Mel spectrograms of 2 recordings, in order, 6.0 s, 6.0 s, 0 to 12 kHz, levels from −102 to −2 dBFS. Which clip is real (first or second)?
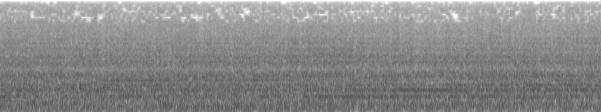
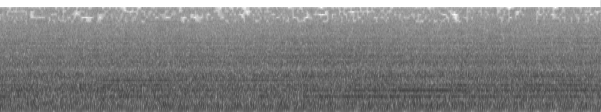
second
